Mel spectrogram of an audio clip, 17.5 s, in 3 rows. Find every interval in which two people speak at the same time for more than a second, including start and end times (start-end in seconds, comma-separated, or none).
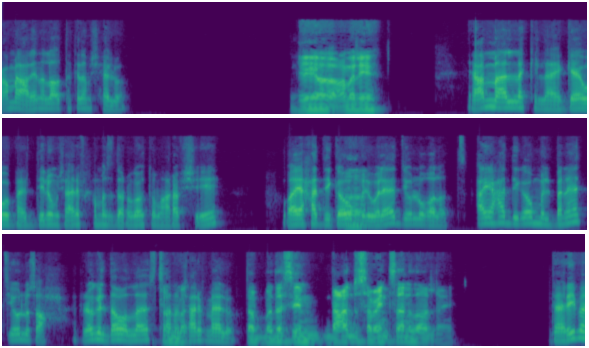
none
